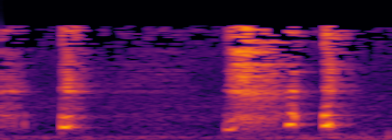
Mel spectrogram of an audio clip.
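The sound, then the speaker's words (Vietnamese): Coughing from a wounded man coughing up blood: a few harsh, ragged coughs with breathy bursts, the first one alone and the rest coming close together near the end. “Hồ Duyệt ho khụ khụ, miệng phun ra máu”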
